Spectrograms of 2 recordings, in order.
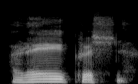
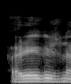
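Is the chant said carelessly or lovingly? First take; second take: lovingly; carelessly. First: The name is said with warm, attentive feeling. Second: The name is rattled off mechanically, without feeling. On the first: Each name is offered with devotion. The speaker calls it right. "With priti. With love" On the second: It is done as a routine duty. The speaker calls it wrong. "in a hackneyed manner"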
